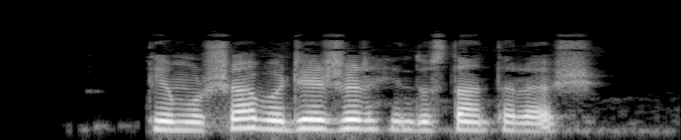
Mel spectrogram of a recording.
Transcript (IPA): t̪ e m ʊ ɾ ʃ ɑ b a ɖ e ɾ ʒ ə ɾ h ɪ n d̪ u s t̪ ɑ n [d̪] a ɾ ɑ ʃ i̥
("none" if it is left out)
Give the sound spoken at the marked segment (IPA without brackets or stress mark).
t̪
